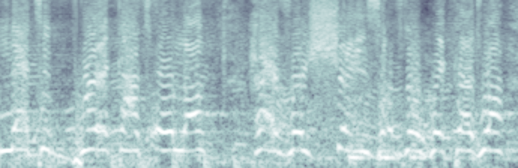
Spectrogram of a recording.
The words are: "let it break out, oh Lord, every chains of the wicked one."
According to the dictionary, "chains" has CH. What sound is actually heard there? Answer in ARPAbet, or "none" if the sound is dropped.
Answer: SH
